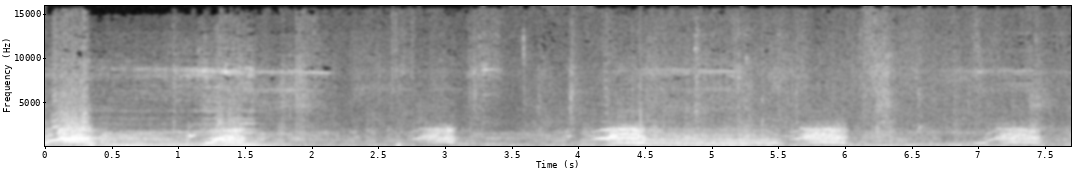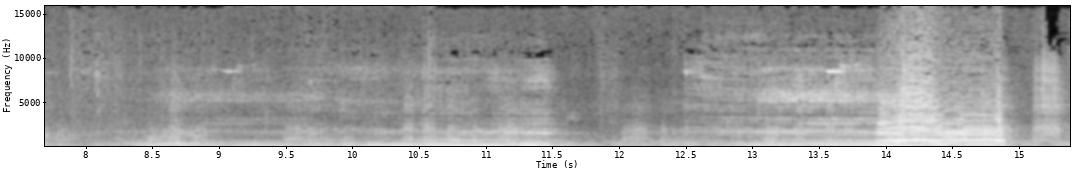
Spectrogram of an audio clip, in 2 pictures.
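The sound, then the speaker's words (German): Cows moo in long, deep, drawn-out calls that overlap and continue almost without pause, fairly loud, with one rising bellow near the end. No one speaks. “Die Kühe haben die Augen aufgesperrt.”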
